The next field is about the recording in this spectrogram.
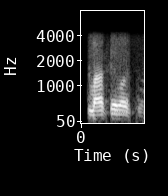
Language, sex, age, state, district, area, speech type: Bengali, male, 30-45, West Bengal, North 24 Parganas, rural, conversation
